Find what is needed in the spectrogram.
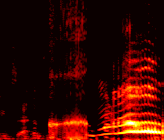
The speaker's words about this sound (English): Wait, can we get more choking sounds?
